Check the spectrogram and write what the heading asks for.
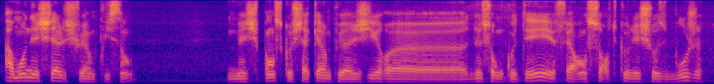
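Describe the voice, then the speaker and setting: A man's voice: on the low side, steady tone, normal speed. A man giving an unscripted interview answer, searching for his words as he goes.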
